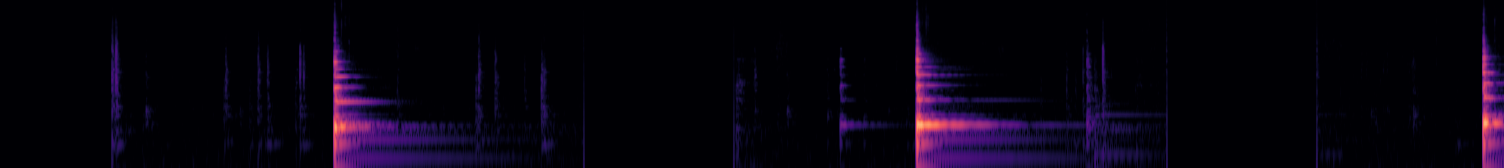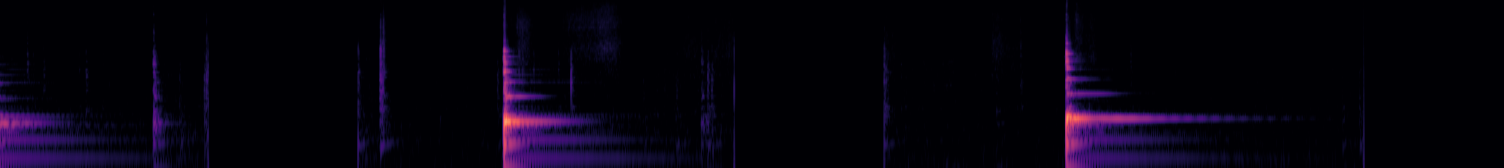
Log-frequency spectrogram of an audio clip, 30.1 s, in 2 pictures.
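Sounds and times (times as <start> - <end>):
cello pizzicato mezzo-forte on the G string: 2.6 - 5.6, 7.4 - 11.7, 14.1 - 16.9, 19.8 - 22.4, 24.2 - 28.6.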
